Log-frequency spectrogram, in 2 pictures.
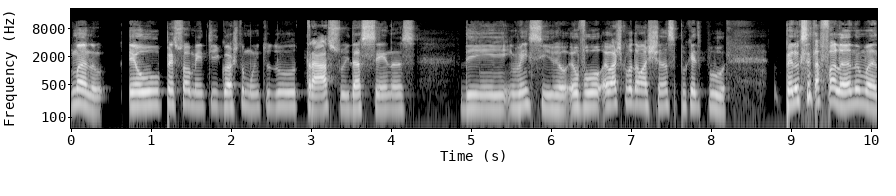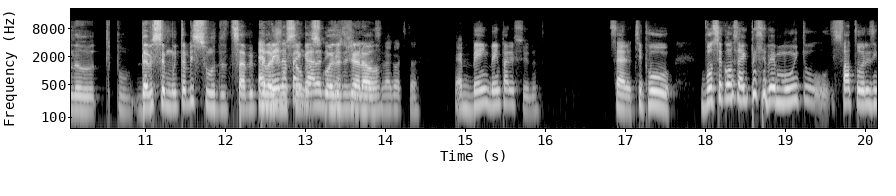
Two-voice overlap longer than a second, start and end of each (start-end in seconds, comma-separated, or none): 12.4-14.0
